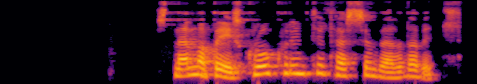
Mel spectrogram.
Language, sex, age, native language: Icelandic, female, 50-59, Icelandic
